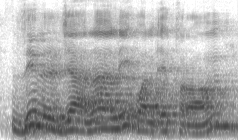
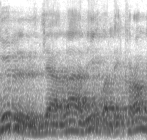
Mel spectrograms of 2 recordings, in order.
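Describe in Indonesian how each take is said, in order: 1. Kata pertama berakhir dengan vokal i. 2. Kata pertama berakhir dengan vokal u. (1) "kata zu jadi zi ini namanya majrur" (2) "kalau dibacanya zu"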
